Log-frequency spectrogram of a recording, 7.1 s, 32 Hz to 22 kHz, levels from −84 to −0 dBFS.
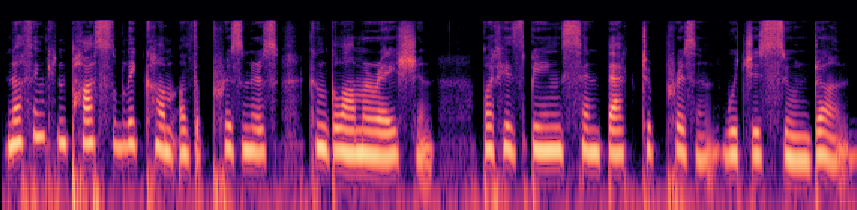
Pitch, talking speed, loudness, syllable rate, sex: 200 Hz, 160 wpm, -17 LUFS, 4.5 syllables/s, female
